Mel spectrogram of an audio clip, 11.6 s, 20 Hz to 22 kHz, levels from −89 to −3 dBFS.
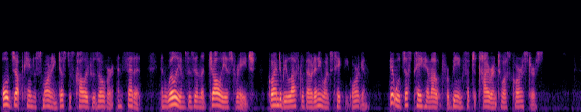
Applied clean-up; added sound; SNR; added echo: none; none; none; none.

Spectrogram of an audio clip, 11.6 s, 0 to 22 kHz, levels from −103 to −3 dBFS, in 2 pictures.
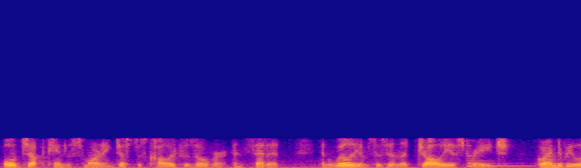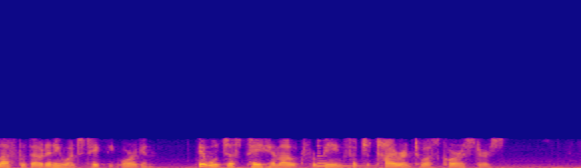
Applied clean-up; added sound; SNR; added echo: none; Bowed string instrument + Accelerating, revving, vroom; 18 dB; none.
